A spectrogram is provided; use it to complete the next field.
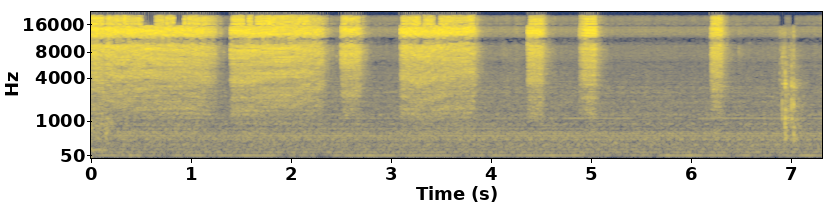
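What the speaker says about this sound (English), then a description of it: "I'm going to spray the dish with Pam, regular Pam." A long hiss of Pam aerosol cooking spray onto a baking dish, then several short spurts, close and steady over a low background hum.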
